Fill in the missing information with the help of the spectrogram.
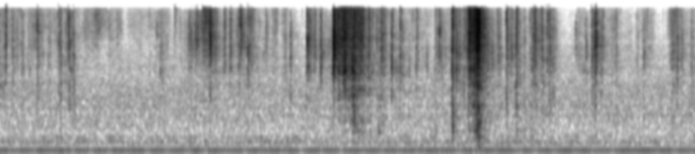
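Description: Trading-card pack and cards being handled: light crinkling and small clicks, with two louder crinkly rustles about three and a half and about five seconds in.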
